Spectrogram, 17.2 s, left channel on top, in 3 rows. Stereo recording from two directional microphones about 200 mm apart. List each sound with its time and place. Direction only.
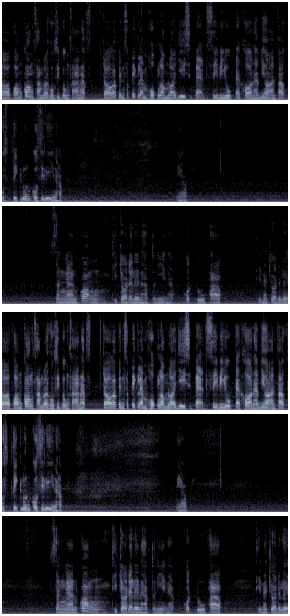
0.0 s speech: 5° right (ahead or behind)
12.5 s speech: 5° right (ahead or behind)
